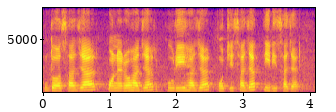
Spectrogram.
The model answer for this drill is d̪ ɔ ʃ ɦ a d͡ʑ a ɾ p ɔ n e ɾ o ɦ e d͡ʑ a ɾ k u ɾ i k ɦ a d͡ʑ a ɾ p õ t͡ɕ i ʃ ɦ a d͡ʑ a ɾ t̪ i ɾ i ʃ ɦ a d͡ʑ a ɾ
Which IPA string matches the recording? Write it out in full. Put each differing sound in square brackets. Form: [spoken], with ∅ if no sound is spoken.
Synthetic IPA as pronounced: d̪ ɔ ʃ ɦ a d͡ʑ a ɾ p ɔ n e ɾ o ɦ [a] d͡ʑ a ɾ k u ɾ i [∅] ɦ a d͡ʑ a ɾ p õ t͡ɕ i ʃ ɦ a d͡ʑ a ɾ t̪ i ɾ i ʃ ɦ a d͡ʑ a ɾ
